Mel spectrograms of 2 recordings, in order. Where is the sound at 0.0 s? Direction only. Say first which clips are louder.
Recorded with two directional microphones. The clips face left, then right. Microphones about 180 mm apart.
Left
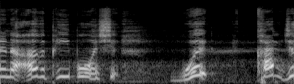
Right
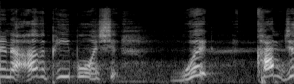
Left 5 dB; 40° left (ahead or behind).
